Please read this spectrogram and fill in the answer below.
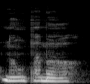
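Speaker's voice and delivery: high, loud, urgent denial; a sudden loud outburst of relief; eager cry. A narrator's reading. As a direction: cry it out to correct her at once. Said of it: "s'écria-t-il".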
